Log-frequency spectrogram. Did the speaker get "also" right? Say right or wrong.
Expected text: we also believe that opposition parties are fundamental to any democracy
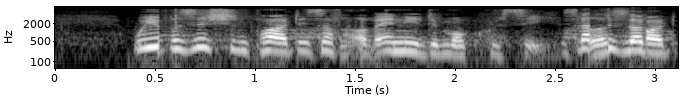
wrong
